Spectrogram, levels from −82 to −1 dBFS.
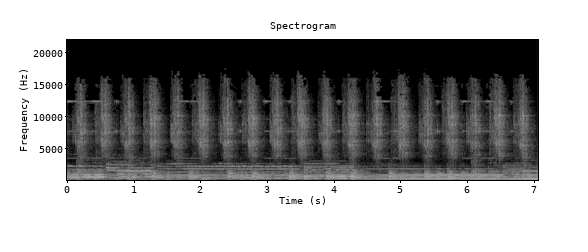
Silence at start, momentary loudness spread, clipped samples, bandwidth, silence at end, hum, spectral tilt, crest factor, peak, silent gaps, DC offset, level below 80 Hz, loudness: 0 s; 3 LU; under 0.1%; 17.5 kHz; 0 s; none; -2.5 dB/octave; 16 dB; -18 dBFS; none; under 0.1%; -74 dBFS; -32 LUFS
